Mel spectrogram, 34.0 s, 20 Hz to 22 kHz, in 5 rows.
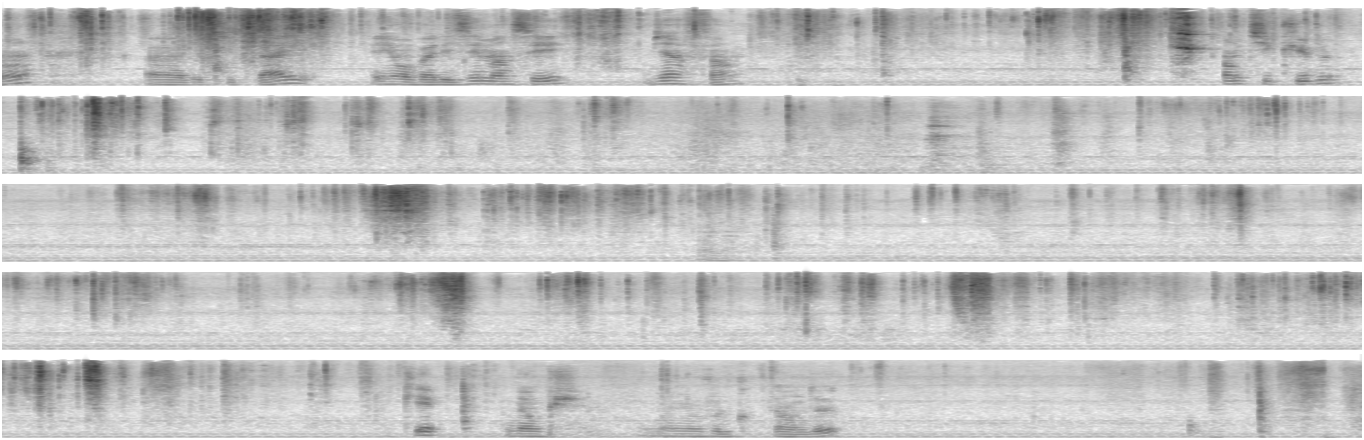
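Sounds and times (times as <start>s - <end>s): onion skin crackling and tearing: 0.0s - 10.0s, 12.4s - 29.7s.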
